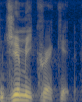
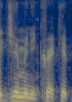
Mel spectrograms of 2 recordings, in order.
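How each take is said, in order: First: Jimmy Cricket, the middle syllable of Jiminy dropped; child's mispronunciation of Jiminy Cricket; mispronounced name. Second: Said in the usual way. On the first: Retold or imitated. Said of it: "couldn't even say Jiminy Cricket because of his accent". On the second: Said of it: "Gene couldn't even say Jiminy Cricket".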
